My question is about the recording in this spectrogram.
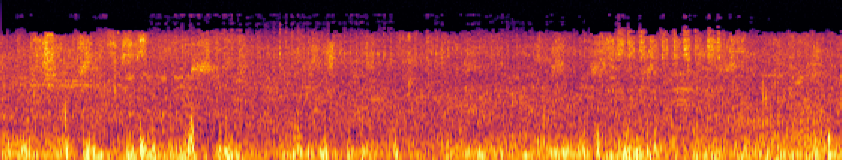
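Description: Wind buffeting the microphone in an uneven, gusty low rumble, with faint voices of people nearby.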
